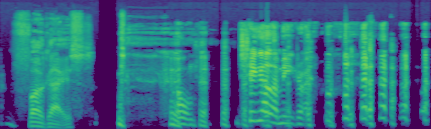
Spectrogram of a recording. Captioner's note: laughs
